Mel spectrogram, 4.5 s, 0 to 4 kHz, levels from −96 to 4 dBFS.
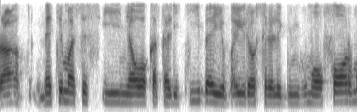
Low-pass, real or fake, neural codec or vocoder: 3.6 kHz; real; none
